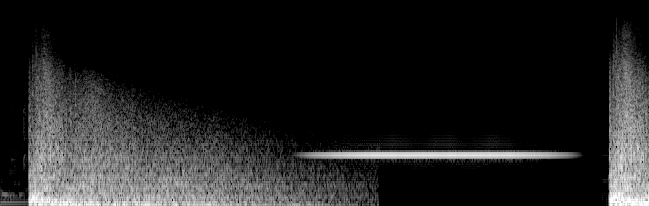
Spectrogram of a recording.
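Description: Edited-in boom sound effect: a sudden loud blast that dies away over about three seconds and then cuts off abruptly. A steady single-pitch beep comes in near its end and holds for nearly three seconds.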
